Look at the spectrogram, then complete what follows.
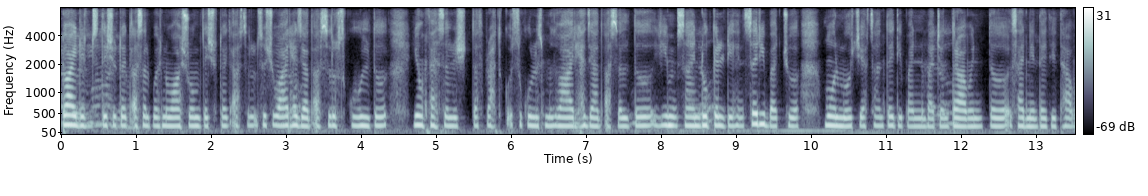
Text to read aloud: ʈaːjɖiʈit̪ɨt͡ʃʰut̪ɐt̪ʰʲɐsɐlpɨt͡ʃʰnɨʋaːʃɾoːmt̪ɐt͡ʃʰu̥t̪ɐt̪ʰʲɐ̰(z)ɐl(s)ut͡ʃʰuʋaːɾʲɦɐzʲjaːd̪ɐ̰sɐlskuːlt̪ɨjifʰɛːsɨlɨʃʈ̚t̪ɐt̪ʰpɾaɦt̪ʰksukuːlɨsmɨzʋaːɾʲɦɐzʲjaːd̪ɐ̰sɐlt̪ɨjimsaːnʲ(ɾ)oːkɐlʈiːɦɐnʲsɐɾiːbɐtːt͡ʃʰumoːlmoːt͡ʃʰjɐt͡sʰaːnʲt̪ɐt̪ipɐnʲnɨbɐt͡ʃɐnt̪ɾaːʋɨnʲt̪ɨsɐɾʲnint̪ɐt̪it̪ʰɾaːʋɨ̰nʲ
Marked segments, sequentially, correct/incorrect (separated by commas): incorrect, correct, incorrect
